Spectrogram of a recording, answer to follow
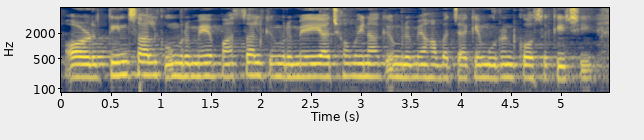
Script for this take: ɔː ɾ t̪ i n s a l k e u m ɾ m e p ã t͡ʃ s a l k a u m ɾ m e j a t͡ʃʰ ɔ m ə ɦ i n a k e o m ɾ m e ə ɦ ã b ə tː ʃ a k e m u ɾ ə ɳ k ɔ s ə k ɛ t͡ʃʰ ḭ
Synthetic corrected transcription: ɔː ɾ t̪ i n s a l k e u m ɾ m e p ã t͡ʃ s a l k e u m ɾ m e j a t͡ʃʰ ɔ m ə ɦ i n a k e u m ɾ m e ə ɦ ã b ə tː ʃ a k e m u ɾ ə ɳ k ɔ s ə k ɛ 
